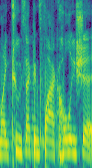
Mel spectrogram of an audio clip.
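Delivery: ordinary talk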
